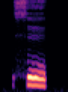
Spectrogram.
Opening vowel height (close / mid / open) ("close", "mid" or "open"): mid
